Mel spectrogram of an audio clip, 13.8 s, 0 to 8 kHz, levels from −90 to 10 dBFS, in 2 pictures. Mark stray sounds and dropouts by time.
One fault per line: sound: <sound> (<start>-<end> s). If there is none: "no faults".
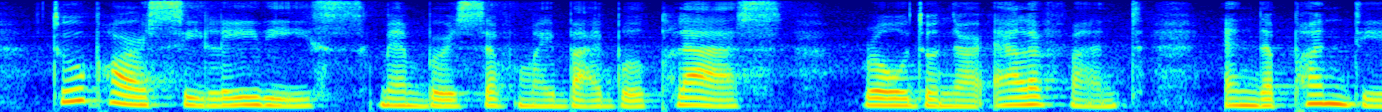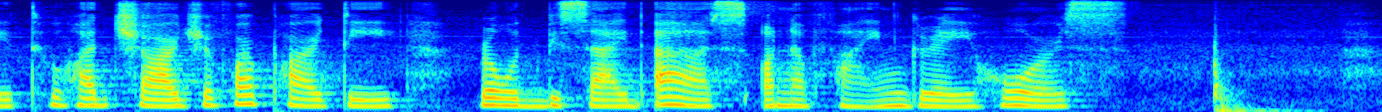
sound: thud (13.0-13.5 s)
